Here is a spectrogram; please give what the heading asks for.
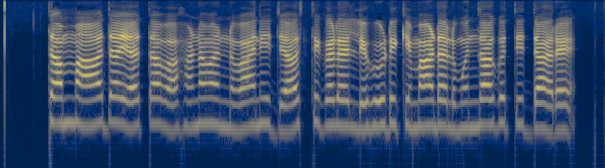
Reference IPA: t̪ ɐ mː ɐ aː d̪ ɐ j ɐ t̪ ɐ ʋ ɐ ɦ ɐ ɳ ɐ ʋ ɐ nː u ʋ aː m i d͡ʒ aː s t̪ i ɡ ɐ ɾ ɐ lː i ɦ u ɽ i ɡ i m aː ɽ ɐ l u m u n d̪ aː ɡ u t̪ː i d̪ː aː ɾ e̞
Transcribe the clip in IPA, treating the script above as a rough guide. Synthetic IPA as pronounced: t̪ ɐ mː ɐ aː d̪ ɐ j ɐ t̪ ɐ ʋ ɐ ɦ ɐ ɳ ɐ ʋ ɐ nː u ʋ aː n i d͡ʒ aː s t̪ i ɡ ɐ ɭ ɐ lː i ɦ u ɽ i k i m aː ɽ ɐ l u m u n d̪ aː ɡ u t̪ː i d̪ː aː ɾ e̞

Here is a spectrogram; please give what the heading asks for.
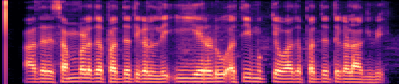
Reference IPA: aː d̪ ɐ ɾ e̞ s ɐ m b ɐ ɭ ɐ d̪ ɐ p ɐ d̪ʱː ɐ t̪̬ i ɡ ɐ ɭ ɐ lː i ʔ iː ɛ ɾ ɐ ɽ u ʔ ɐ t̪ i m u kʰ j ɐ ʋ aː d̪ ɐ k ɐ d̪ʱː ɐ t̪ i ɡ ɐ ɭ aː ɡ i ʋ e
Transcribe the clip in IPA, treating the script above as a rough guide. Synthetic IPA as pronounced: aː d̪ ɐ ɾ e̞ s ɐ m b ɐ ɭ ɐ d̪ ɐ p ɐ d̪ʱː ɐ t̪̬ i ɡ ɐ ɭ ɐ lː i ʔ iː ɛ ɾ ɐ ɽ u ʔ ɐ t̪ i m u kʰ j ɐ ʋ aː d̪ ɐ p ɐ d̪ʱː ɐ t̪ i ɡ ɐ ɭ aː ɡ i ʋ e

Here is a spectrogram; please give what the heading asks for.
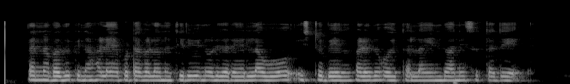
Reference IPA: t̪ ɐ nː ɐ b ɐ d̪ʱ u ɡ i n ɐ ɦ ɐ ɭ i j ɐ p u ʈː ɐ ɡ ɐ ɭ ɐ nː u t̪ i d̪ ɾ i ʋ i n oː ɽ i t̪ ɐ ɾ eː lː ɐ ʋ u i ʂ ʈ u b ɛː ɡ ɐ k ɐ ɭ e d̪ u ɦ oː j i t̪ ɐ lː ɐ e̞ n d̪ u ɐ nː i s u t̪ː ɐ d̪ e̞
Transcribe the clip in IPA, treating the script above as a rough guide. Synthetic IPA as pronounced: t̪ ɐ nː ɐ b ɐ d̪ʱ u k i n ɐ ɦ ɐ ɭ ɛ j ɐ p u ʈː ɐ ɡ ɐ ɭ ɐ nː u t̪ i ɾ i ʋ i n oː ɽ i d̪ ɐ ɾ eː lː ɐ ʋ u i ʂ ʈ u b ɛː ɡ ɐ k ɐ ɭ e d̪ u ɦ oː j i t̪ ɐ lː ɐ e̞ n d̪ u ɐ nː i s u t̪ː ɐ d̪ e̞

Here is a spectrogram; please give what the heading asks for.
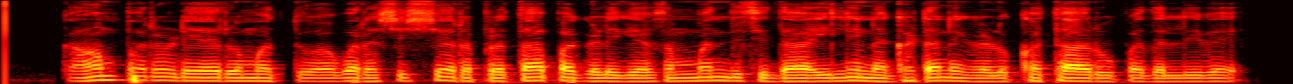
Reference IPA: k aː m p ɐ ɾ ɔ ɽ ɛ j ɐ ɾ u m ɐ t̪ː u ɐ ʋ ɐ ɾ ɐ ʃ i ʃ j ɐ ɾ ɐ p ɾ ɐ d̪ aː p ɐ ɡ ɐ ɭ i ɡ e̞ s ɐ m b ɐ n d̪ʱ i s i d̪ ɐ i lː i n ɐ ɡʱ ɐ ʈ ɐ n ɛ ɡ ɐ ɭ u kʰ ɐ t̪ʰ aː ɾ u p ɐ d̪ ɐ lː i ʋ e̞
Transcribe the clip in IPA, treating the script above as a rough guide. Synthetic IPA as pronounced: k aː m p ɐ ɾ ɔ ɽ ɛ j ɐ ɾ u m ɐ t̪ː u ɐ ʋ ɐ ɾ ɐ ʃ i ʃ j ɐ ɾ ɐ p ɾ ɐ t̪ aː p ɐ ɡ ɐ ɭ i ɡ e̞ s ɐ m b ɐ n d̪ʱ i s i d̪ ɐ i lː i n ɐ ɡʱ ɐ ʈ ɐ n ɛ ɡ ɐ ɭ u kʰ ɐ t̪ʰ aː ɾ uː p ɐ d̪ ɐ lː i ʋ e̞

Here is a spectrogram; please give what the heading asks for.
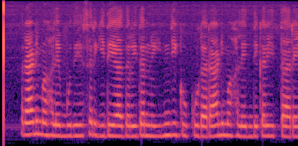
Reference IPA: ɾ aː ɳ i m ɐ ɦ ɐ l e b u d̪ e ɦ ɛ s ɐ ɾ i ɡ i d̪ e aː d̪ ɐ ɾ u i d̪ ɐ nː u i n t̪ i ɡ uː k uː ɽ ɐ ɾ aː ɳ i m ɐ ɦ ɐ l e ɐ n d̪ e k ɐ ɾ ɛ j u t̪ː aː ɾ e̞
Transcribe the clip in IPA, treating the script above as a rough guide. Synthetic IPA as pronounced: ɾ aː ɳ i m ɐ ɦ ɐ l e m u d̪ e ɦ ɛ s ɐ ɾ i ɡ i d̪ e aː d̪ ɐ ɾ u i d̪ ɐ nː u i n d̪ i ɡ uː k uː ɽ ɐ ɾ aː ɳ i m ɐ ɦ ɐ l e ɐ n d̪ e k ɐ ɾ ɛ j u t̪ː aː ɾ e̞

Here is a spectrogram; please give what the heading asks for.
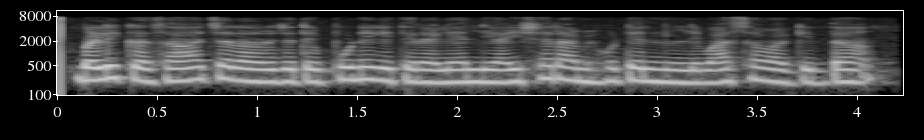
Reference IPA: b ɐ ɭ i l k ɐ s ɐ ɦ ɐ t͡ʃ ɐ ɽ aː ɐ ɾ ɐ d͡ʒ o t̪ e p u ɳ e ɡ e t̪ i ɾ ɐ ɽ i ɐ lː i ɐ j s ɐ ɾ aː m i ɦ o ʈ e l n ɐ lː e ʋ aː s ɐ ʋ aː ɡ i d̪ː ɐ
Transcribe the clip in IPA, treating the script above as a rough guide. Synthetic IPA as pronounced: b ɐ ɭ i k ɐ s ɐ ɦ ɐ t͡ʃ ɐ ɾ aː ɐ ɾ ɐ d͡ʒ o t̪ e p u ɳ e ɡ e t̪ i ɾ ɐ ɭ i ɐ lː i ɐ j ʃ ɐ ɾ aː m i ɦ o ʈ e l n ɐ lː i ʋ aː s ɐ ʋ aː ɡ i d̪ː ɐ

